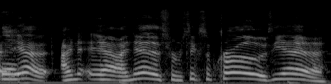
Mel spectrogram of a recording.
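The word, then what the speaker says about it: Inej: Oh, Anes. Is that how you pronounce that? Yeah. Yeah. Anz from Six of Crows.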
